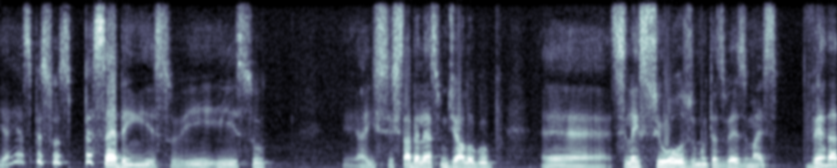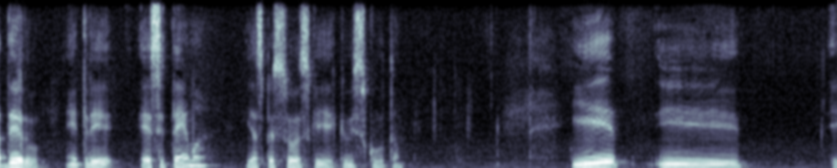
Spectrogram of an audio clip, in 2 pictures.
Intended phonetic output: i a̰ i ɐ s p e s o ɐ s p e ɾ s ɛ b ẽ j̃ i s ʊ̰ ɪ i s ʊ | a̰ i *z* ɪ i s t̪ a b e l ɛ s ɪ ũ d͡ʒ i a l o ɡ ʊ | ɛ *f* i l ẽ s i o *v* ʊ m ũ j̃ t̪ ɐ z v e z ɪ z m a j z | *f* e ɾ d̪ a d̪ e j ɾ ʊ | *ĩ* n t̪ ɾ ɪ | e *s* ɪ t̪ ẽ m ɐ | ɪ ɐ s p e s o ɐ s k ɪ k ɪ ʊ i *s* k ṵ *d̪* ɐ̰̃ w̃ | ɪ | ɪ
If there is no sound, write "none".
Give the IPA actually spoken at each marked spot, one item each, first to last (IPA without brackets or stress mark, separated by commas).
s, s, z, v, ẽ, s, s, t̪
